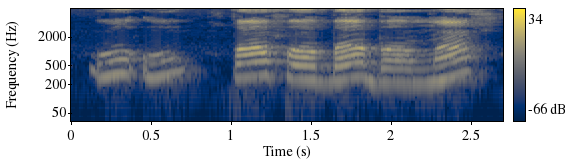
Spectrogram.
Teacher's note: इन वर्णों का उच्चारण दोनों होठों से होता है, अतः ये ओष्ठीय वर्ण कहलाते हैं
